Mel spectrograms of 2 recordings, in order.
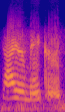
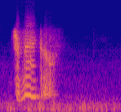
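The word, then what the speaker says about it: D'yer Mak'er: And we all when I was growing up, we'd all say Dire Maker, but apparently the way they intended the pronunciation to be was Jamaica.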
